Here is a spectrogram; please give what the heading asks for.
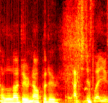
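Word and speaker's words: Ulladu Narpadu: He persuaded him to write down his teachings in Uladu Naran. Uladu Nalpadu.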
